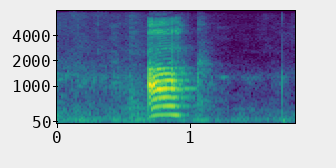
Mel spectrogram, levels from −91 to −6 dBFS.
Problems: constant background noise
